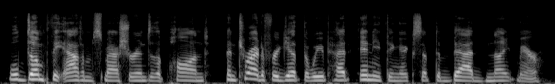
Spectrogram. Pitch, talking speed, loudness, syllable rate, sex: 185 Hz, 215 wpm, -24 LUFS, 5.9 syllables/s, female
